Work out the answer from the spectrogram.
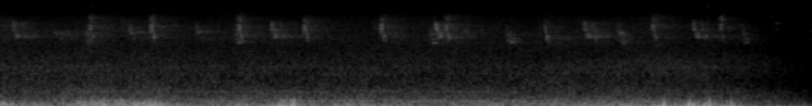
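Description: Small birds chirping, many short high calls repeating irregularly, over a low, uneven outdoor rumble; the sound fades out near the end.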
